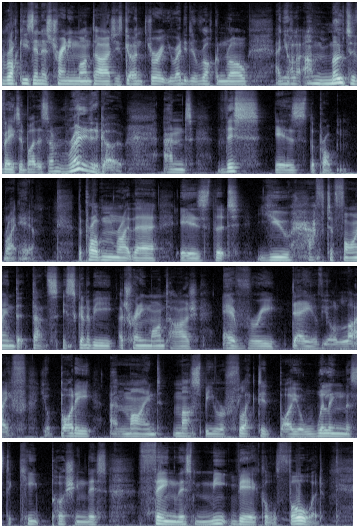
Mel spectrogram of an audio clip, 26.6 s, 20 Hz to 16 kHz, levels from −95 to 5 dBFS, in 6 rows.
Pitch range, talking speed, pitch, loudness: 110-130 Hz, 170 wpm, 115 Hz, -24 LUFS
